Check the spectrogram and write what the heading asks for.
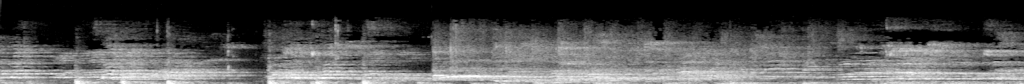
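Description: A basketball being dribbled on a hardwood gym floor, a run of sharp bounces about twice a second, with a short break about two and a half seconds in. After about four seconds the bounces give way to a busier wash of voices and noise echoing in the large hall.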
